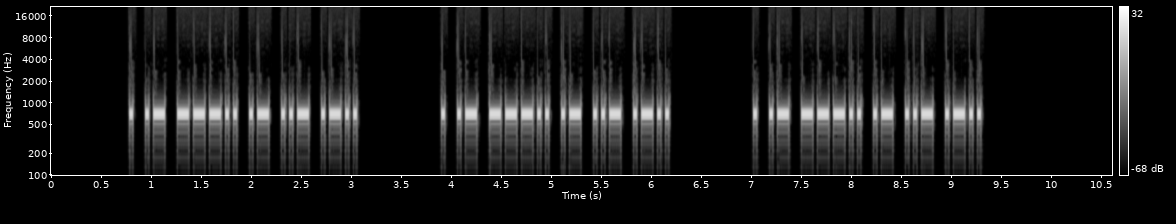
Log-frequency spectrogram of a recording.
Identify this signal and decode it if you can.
Morse code, heard as a keyed tone, about 32 wpm, 700 Hz. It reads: EA8AUL EA8AUL EA8AUL
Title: DXCC-100 Call Signs - 6 Characters - Repeated 3x - 30wpm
